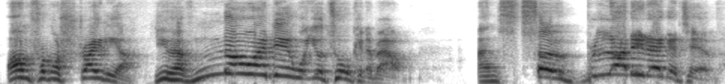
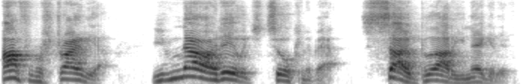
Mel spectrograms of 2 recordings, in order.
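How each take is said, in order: First: High, loud tirade from an angry commenter; mock outraged shout. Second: Australian accent. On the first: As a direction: yell it like an indignant fan having a go. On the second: Shown as a demonstration. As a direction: do a hammed-up Aussie complaint. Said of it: "let me do an Australian accent".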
